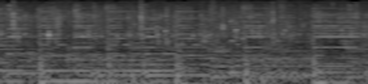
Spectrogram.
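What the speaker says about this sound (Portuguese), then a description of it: "Vou adicionar a água de cozer o bacalhau." Codfish cooking water is poured into a cooking pot for bacalhau with broa and couve, a continuous close splashing and gurgling pour at moderate volume with no talk.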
